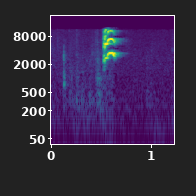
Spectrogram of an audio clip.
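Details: Rosy-faced lovebird indoors on a rainy day, one brief shrill chirp preceded by faint soft clicks.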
